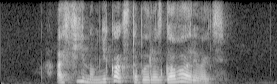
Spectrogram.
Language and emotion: Russian, angry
